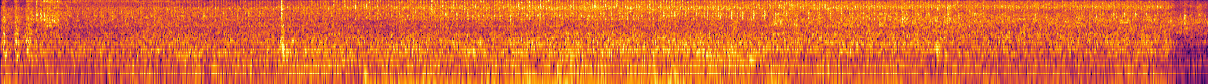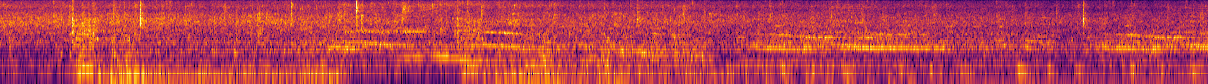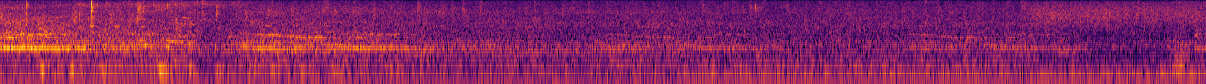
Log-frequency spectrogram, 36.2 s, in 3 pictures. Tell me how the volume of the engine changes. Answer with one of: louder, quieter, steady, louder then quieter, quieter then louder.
quieter.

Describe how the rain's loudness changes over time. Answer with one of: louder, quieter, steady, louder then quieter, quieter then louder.
quieter.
